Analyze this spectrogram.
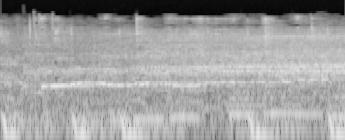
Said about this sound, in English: The stage lights just went off, the crowd lights just went out, and you heard the cheers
